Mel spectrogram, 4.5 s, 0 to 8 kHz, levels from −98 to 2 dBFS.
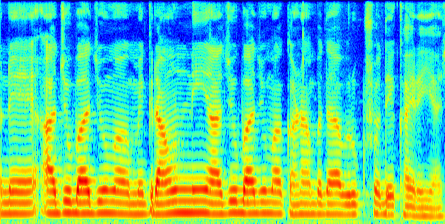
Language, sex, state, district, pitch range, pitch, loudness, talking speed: Gujarati, male, Gujarat, Gandhinagar, 135-150 Hz, 145 Hz, -15 LUFS, 175 wpm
